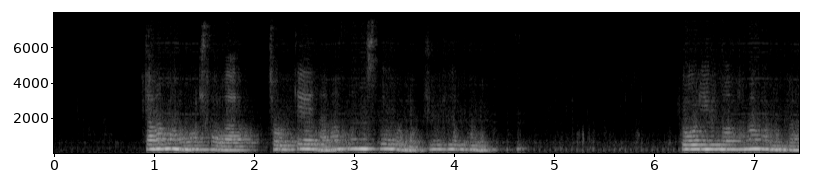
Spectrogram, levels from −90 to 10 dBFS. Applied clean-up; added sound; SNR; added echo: neural separator model SepFormer DNS4.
